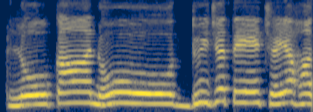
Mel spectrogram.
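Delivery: drawn-out Sanskrit teaching chant; measured, sustained recitation for pupils; slow verse recitation. Shown as a demonstration. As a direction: recite syllable by syllable with long vowels.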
